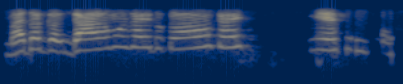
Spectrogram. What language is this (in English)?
Konkani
